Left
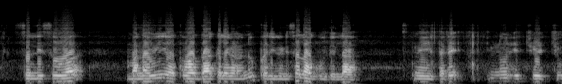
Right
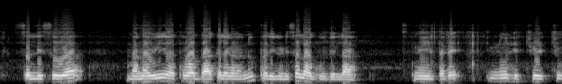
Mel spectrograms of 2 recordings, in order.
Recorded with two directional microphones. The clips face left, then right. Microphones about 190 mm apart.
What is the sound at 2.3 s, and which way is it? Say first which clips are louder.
A man's voice: right 11 dB; 35° right (ahead or behind).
